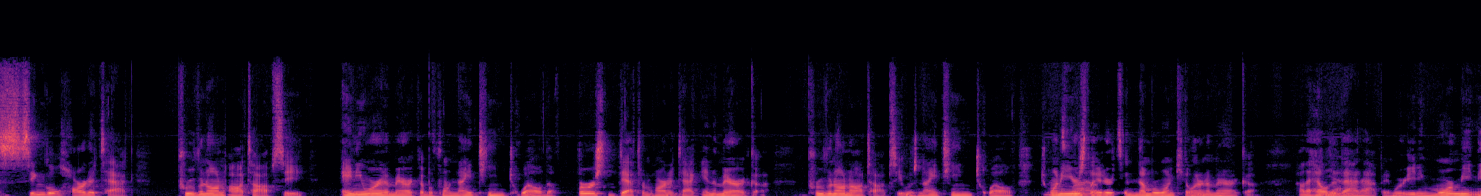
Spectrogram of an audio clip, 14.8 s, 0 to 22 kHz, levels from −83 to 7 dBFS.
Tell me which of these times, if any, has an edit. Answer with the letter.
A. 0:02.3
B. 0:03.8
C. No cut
A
